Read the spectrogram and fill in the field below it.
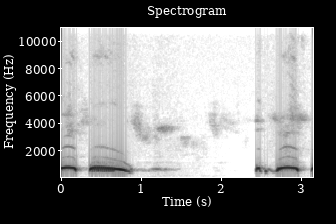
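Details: Spotted dove, singing as a morning lure meant to stimulate mating drive: low mellow cooing, an arched coo and a long falling drawn-out croo, with a second phrase starting after a silent gap.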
